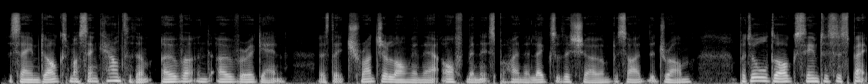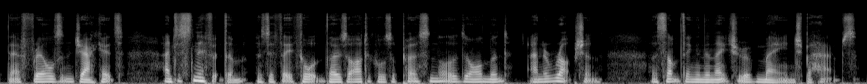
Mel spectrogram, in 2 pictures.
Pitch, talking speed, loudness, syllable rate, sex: 120 Hz, 210 wpm, -20 LUFS, 6.0 syllables/s, male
